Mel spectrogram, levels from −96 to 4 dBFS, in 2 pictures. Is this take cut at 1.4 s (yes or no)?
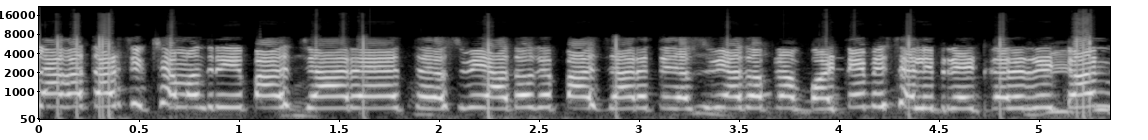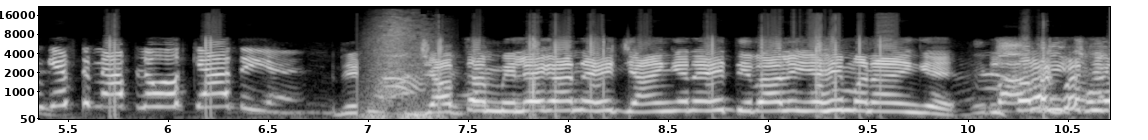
no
